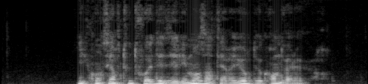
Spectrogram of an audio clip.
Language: French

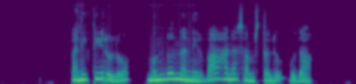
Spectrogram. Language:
Telugu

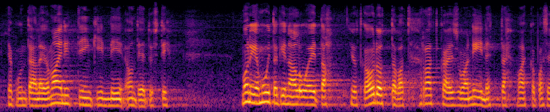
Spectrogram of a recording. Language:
Finnish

